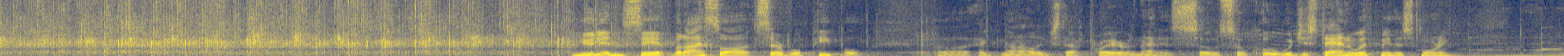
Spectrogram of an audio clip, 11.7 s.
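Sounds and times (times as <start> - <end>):
audience clapping: 0.0 - 5.6
speech: 4.3 - 11.0.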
